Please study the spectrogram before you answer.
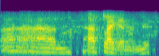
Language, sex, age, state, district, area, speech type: Telugu, female, 45-60, Andhra Pradesh, N T Rama Rao, urban, conversation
